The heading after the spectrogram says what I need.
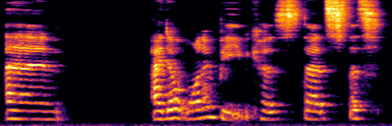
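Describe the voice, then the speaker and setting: A woman's voice: medium pitch, little pitch movement. Earnest young woman, roomy sound. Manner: earnest, passionate, halting with many restarts. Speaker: student activist. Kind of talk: candid conversation. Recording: echoey room.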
